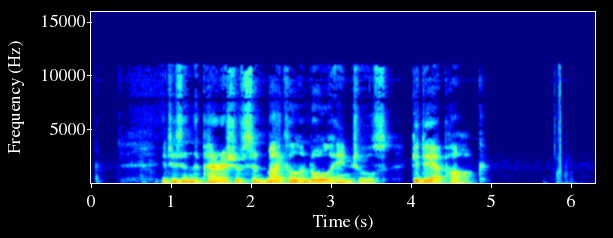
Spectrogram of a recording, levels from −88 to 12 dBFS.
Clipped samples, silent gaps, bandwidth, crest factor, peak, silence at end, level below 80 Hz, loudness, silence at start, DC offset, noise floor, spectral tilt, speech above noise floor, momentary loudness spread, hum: under 0.1%; none; 11.5 kHz; 18 dB; -4 dBFS; 0.45 s; -60 dBFS; -20 LUFS; 0.9 s; under 0.1%; -75 dBFS; -6.5 dB/octave; 56 dB; 13 LU; none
